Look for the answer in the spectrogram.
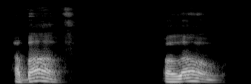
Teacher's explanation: Americans generally place the stress later in the word · Term: word stress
